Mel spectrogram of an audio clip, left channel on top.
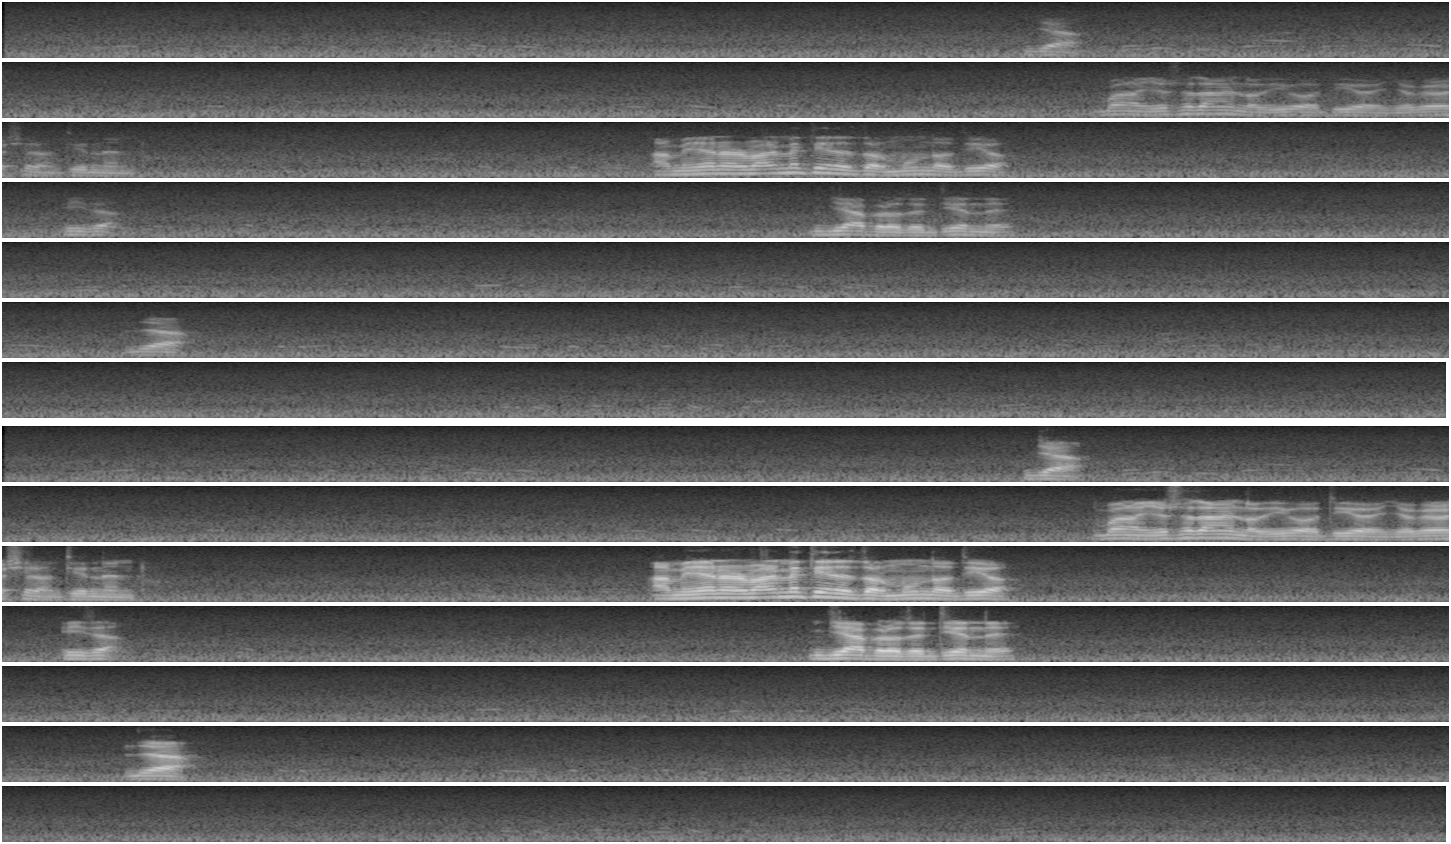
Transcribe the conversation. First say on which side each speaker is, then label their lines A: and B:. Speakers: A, on the left; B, on the right.
A: en vez de decir, eh, yo qué sé, amigable, digo chilling.
B: Ya.
A: En vez de decir, buah, tengo un amigo, es todo amigable, no, todo chill, ¿sabes, tío? Y es como que luego la gente no me entiende.
B: Bueno, yo eso también lo digo, tío. y Yo creo que sí lo entienden.
A: Ya, pero yo qué sé, tal
B: A
A: vez
B: mí de
A: el,
B: normal
A: el
B: me
A: papi
B: entiende
A: se
B: todo
A: queda
B: el mundo,
A: rayado.
B: tío.
A: No, a mí
B: Y
A: también
B: da-
A: me entiende todo el mundo, pero como el papi se queda rayado,
B: Ya, pero te entiende.
A: por ejemplo. Sí, pero le, como que se queda como, como que, que es chel. ¿sabes?
B: Ya,
A: Lo bueno es que poco se aprecia tener uno, un mínimo un padre que hable español decente. Porque imagínate, la mami que le encanta dar vergüenza ajena,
